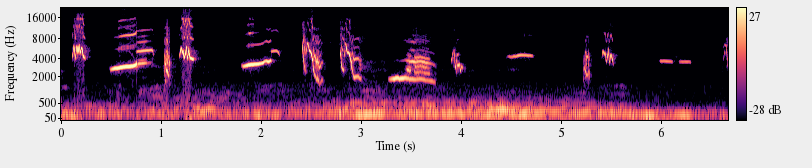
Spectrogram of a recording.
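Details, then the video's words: Oriental magpie-robin song played to tutor competition birds and coax them to sing: a varied mix of scratchy trills, sharp chips and clear whistles, ending in sparse thin notes, over a steady low hum. "SUARA KACER INI COCOK UNTUK MASTERAN DAN PANCINGAN KACER LOMBA AGAR MAU BUKA PARUH"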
